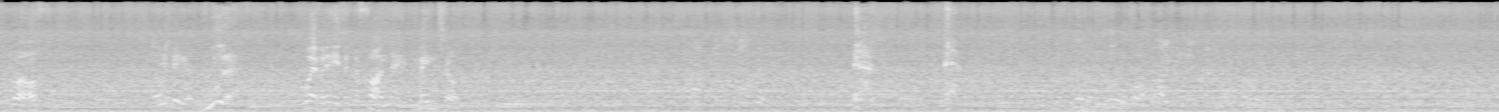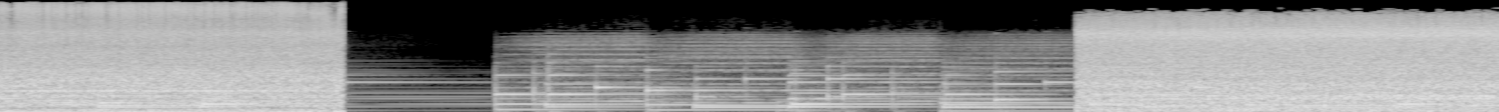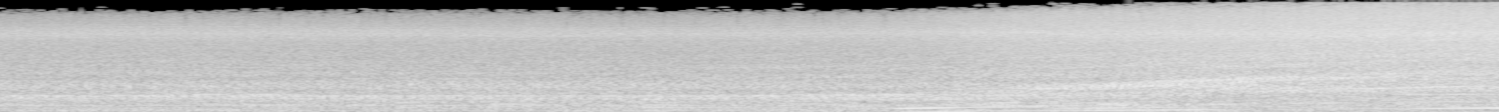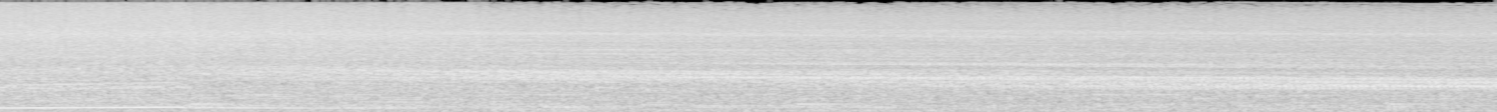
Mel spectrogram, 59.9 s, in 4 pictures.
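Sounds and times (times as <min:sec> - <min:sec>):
car engine revving under load: 0:00.0 - 0:18.4, 0:25.8 - 0:59.9
roar of rollers and tyres: 0:25.8 - 0:59.9.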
